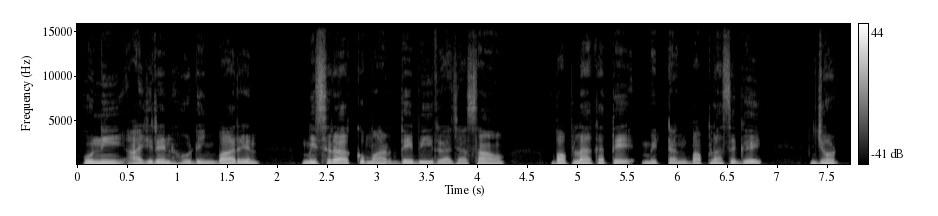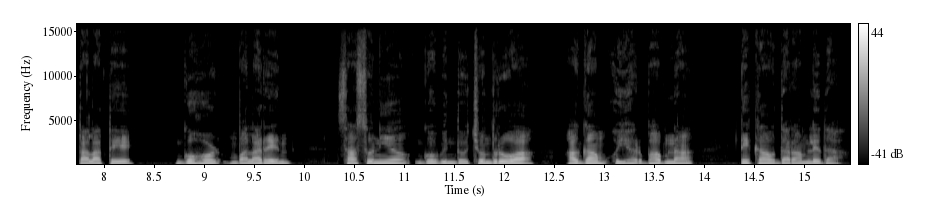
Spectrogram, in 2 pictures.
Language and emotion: Santali, neutral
